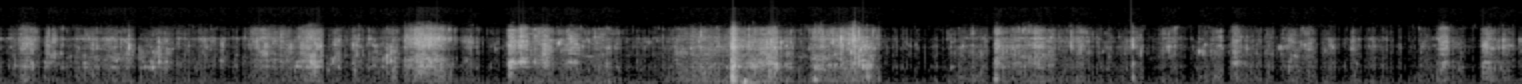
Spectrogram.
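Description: Faint clicking and rustling of hands fastening the hook clips on a tractor's air cleaner cover, with a sharper click about four and a half seconds in.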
